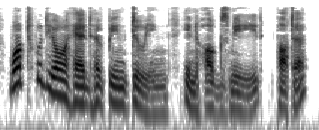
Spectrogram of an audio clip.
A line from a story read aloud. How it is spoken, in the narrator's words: said Snape softly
